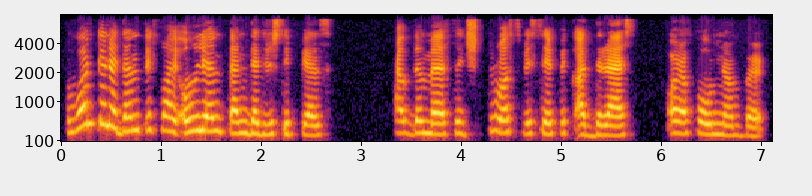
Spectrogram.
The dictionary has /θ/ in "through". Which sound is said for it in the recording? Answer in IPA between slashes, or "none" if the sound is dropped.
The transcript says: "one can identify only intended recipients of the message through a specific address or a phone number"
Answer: /t/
